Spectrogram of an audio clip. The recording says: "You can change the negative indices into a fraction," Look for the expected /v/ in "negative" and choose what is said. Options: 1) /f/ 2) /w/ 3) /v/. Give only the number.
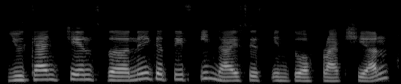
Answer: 1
